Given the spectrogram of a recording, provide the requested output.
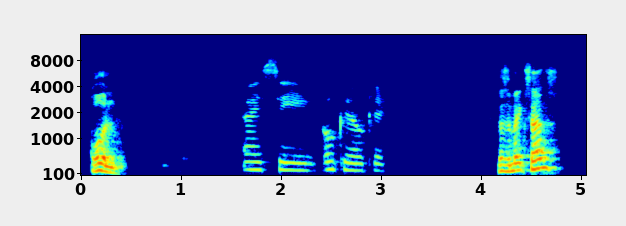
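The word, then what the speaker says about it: قل: whenever there are two, there's a ruling of in tajweed as well, iltiqa'i sakinain, when there are the two silent letters together, and one of them is a weak letter, the weak letter is omitted, so it becomes qul.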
